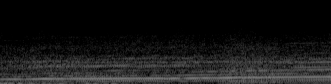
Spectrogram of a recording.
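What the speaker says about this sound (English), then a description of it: "Car engine." A GT race car engine in Le Mans Ultimate drones steadily at high revs, its pitch slowly rising, with no voices.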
